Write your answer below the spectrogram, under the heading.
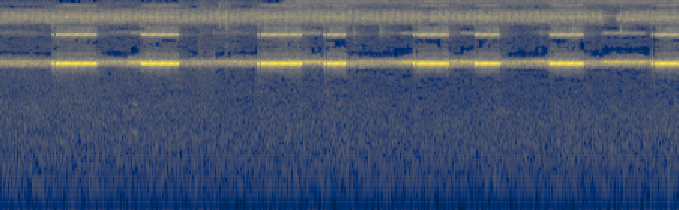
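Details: Night-time cricket chirping from India: bright, shrill tonal pulses lasting a fraction of a second to half a second, coming in uneven pairs and singles, with a faint, constant high-pitched insect drone underneath.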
